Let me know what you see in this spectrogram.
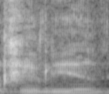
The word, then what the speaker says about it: Gilead: De G van Gilead. Je maakt er een zachte G van G.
